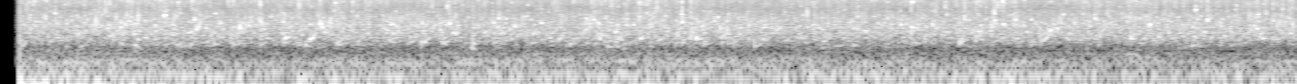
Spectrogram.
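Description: Faint, steady trickle of running stream water.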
